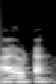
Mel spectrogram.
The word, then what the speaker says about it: iota: इन्होंने कहा कि जो √-1 है ना, ये चीज़ बराबर है आयोटा के, और आयोटा की स्पेलिंग है IOTA। ये ग्रीक लेटर है आयोटा, दिखने में आई की तरह है बट इसको आयोटा कहते हैं।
